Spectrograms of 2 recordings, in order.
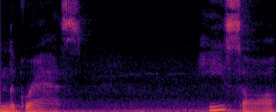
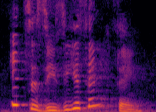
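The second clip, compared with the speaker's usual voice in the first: furry rabbit; 6 semitones higher, 5 dB louder, faster than usual. Acted. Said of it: "said the furry rabbit".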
